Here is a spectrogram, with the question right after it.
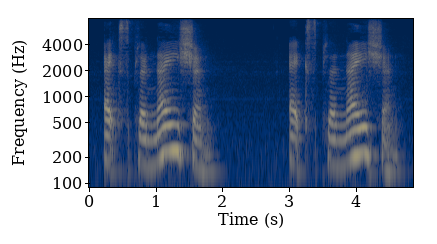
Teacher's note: four syllables also with the emphasis on the third syllable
